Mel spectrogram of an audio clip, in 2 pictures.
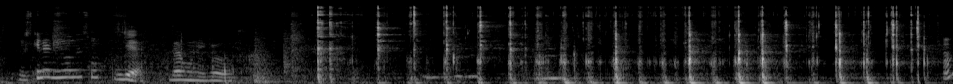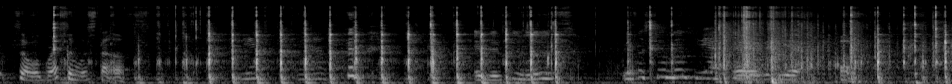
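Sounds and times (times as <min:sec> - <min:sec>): spoon clinking in ceramic mug: 0:03.2 - 0:06.0, 0:07.5 - 0:09.4.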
